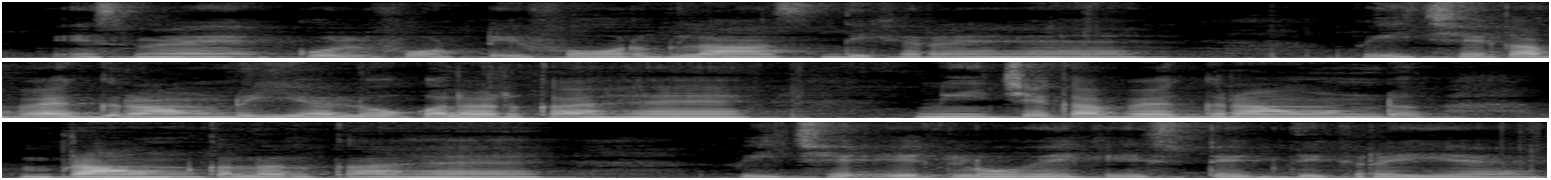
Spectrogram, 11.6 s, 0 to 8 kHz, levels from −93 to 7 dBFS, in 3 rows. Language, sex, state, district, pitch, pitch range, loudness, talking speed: Hindi, female, Bihar, Saran, 205 Hz, 200-215 Hz, -33 LUFS, 155 wpm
